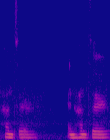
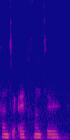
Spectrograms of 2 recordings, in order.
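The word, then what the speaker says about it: Hunter × Hunter: Um like Hunter and Hunter, which I thought was pronounced Hunter X Hunter. That's not how it's pronounced.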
